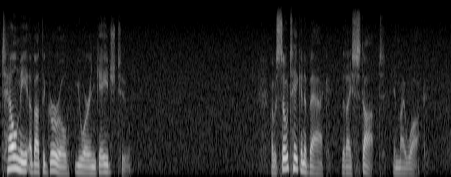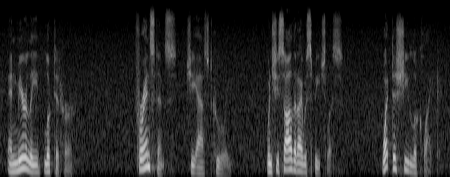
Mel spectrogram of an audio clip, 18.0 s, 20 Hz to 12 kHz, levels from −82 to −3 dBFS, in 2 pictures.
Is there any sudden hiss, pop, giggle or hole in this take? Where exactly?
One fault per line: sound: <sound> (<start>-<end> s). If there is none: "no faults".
no faults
